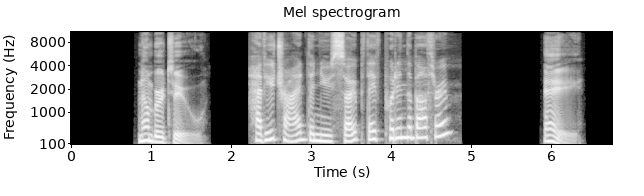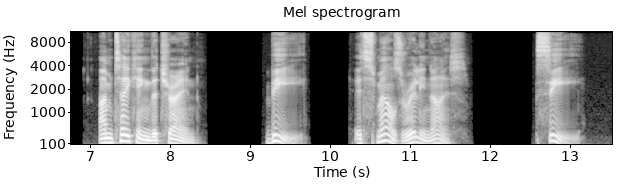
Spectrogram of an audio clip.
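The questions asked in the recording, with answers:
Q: Have you tried the new soap they've put in the bathroom?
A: B: It smells really nice.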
